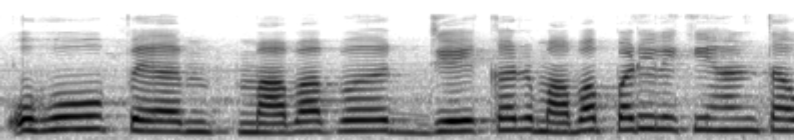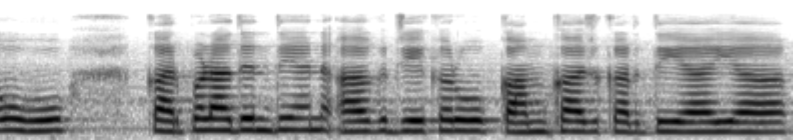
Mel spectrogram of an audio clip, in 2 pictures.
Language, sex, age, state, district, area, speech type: Punjabi, female, 30-45, Punjab, Shaheed Bhagat Singh Nagar, urban, spontaneous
